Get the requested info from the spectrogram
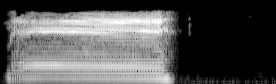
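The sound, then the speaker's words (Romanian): A single drawn-out bleat from a sheep far away, answering a person calling for it, steady and fairly loud with a buzzing, even pitch, lasting just over a second before cutting off into silence. “Deodată se auzi un beheit slab de departe.”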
